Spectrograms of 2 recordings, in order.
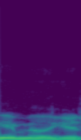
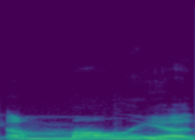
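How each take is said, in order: First: The second vowel sounds like 'ee'. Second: The second vowel sounds like 'ah'. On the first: The speaker calls it wrong. "It is not the Amelia jacket" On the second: The speaker calls it right. "it is the Amalia jacket"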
